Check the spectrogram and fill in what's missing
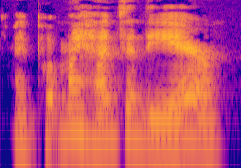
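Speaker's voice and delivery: usual speaking voice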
